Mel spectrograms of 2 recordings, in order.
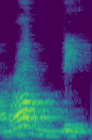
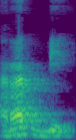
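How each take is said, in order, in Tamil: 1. r ஒலி கனமாகவும் தடிப்பாகவும் இருக்கிறது. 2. r ஒலி லேசாகவும் மெல்லியதாகவும் இருக்கிறது. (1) "தடிப்பமான தஃபீமான ரோதம்" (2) "நாட்"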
